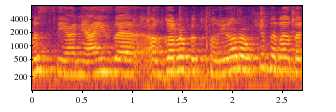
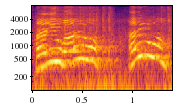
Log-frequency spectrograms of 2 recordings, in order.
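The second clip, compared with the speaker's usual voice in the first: excited cheering; 8 semitones higher than usual. Real, not acted. Cheering a hit.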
